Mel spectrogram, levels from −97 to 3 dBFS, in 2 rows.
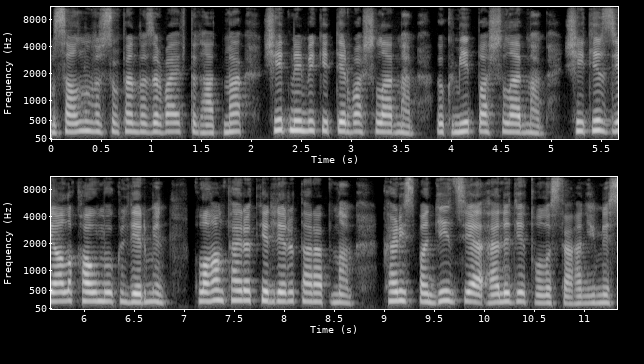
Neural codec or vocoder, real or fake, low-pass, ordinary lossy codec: autoencoder, 22.05 kHz, a latent of 192 numbers a frame, VITS, trained on one speaker; fake; none; none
